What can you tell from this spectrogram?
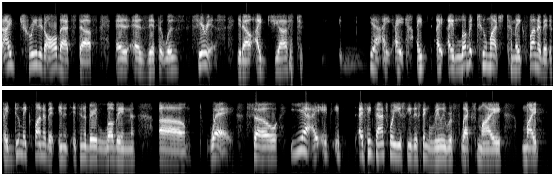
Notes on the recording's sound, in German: in einem Telefoninterview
